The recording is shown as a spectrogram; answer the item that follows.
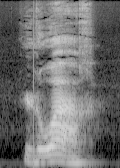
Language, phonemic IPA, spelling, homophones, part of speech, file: French, /lwaʁ/, Loire, loir / loirs, proper noun, LL-Q150 (fra)-Loire.wav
